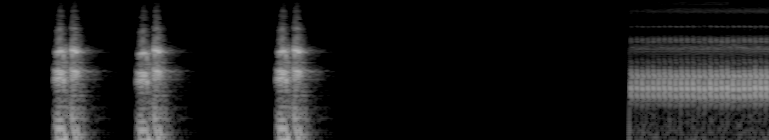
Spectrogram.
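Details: Three short, rasping double croaks from a frog with unusual calls, spaced about a second apart, then silence followed by a steady, buzzy tonal hum that starts abruptly near the end.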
